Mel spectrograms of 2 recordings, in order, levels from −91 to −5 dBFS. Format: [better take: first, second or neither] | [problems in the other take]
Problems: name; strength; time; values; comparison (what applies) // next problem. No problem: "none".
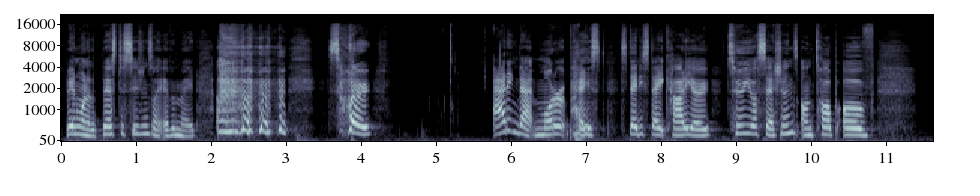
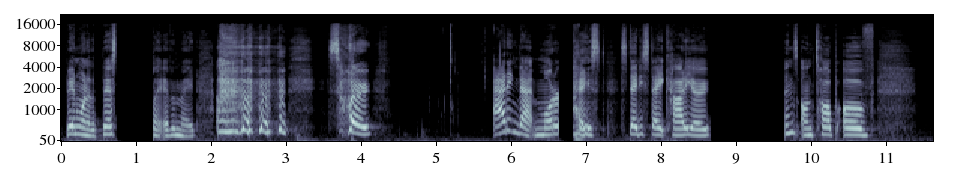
first | audio cutting out; at 0.5 s for 0.5 s, at 6.5 s and at 8.5 s for 1 s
